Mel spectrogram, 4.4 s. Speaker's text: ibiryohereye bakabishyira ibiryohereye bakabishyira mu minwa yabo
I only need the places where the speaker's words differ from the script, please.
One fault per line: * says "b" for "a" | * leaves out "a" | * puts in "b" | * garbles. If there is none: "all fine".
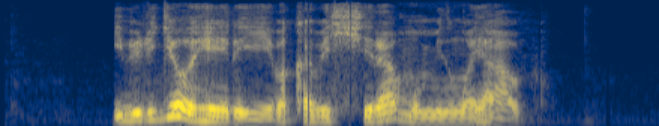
* leaves out "ibiryohereye bakabishyira"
